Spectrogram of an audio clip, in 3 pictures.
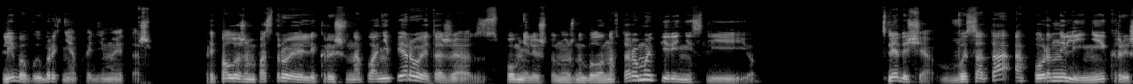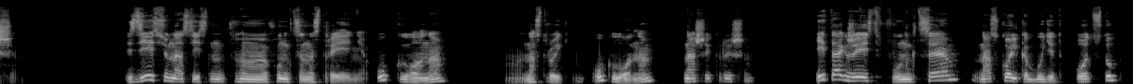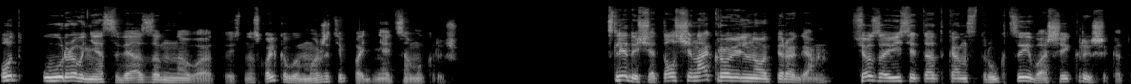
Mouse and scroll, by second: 1.3 click, 19.9 click.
